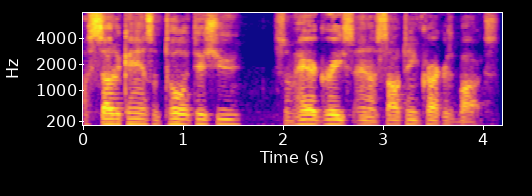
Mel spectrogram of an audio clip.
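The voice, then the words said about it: Rough prison-style accent. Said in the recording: “What accent is this? ... prison ... Accent.”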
